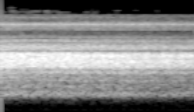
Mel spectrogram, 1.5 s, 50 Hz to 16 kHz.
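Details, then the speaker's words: Kid-built Elenco FM-88K autoscan FM radio kit: steady loud hiss from the speaker, no stations. A wrong-value or wrong varactor tuning diode is suspected, unconfirmed. "to have all kinds of game but it's not finding any stations so there's a lot of theory so I just might be happening one might be extruding the wrong Dan perhaps the tractor diode is the wrong value wrong diode or something like that"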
